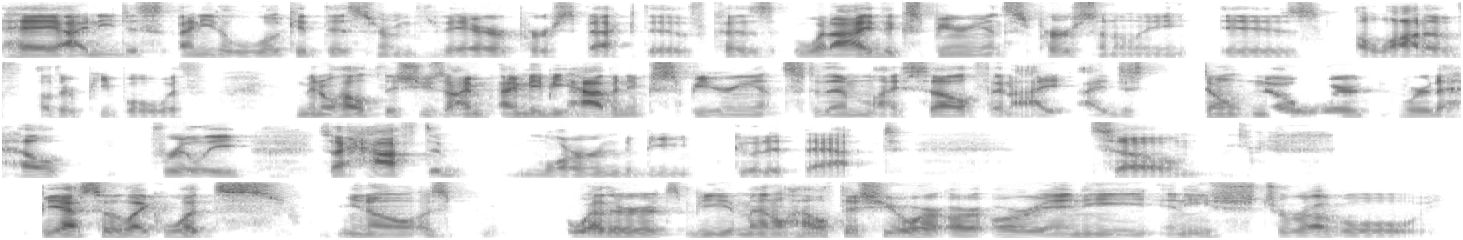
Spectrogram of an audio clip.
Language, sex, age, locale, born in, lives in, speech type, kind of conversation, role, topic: English, male, 18-19, en-US, United States, United States, conversation, podcast, host, How can we be there for friends who are struggling without overstepping or neglecting our own well-being?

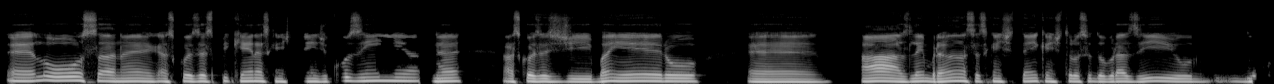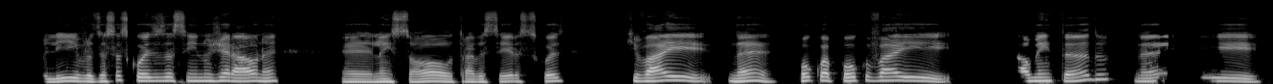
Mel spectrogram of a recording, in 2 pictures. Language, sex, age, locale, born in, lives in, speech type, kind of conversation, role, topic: Portuguese, male, 35-39, pt-BR, Brazil, France, conversation, advice, user, Como posso organizar a mudança sem estresse financeiro?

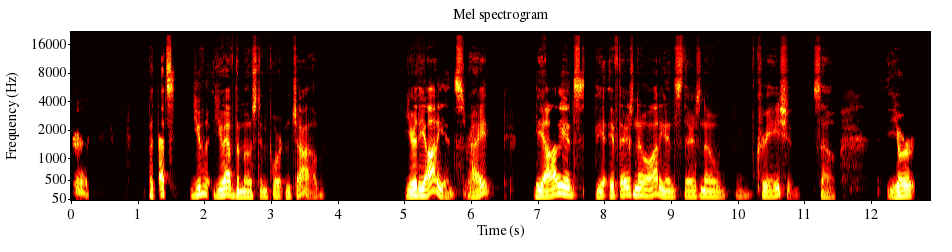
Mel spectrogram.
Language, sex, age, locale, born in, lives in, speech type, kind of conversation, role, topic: English, male, 50-54, en-US, United States, United States, conversation, podcast, guest, What makes a story compelling across different media?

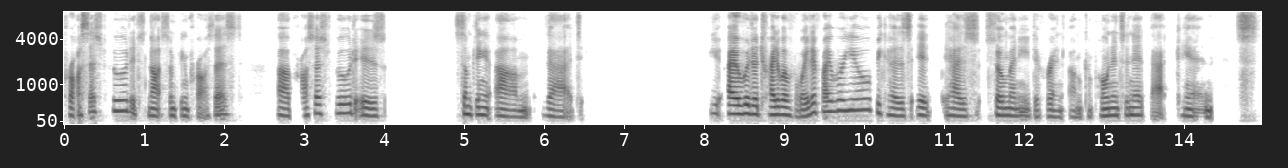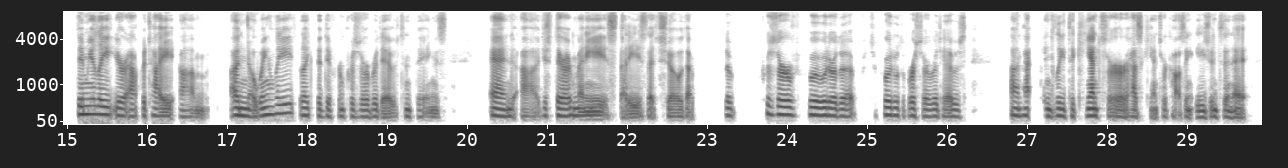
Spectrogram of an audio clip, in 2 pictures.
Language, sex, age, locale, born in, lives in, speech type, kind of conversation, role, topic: English, female, 45-49, en-US, United States, United States, conversation, advice, advisor, How can I find tasty, low-calorie snacks that keep me full during a busy day?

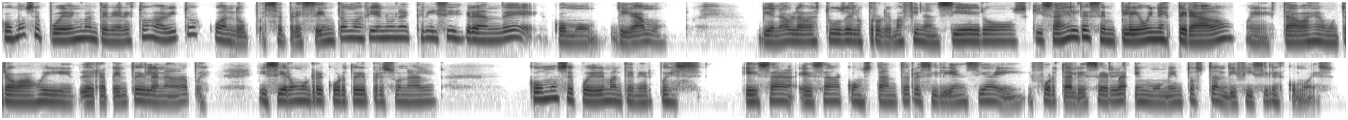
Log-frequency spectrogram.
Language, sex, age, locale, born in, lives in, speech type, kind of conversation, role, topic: Spanish, female, 50-54, es-US, Venezuela, United States, conversation, podcast, host, ¿Qué hábitos diarios ayudan más a fortalecer la resiliencia?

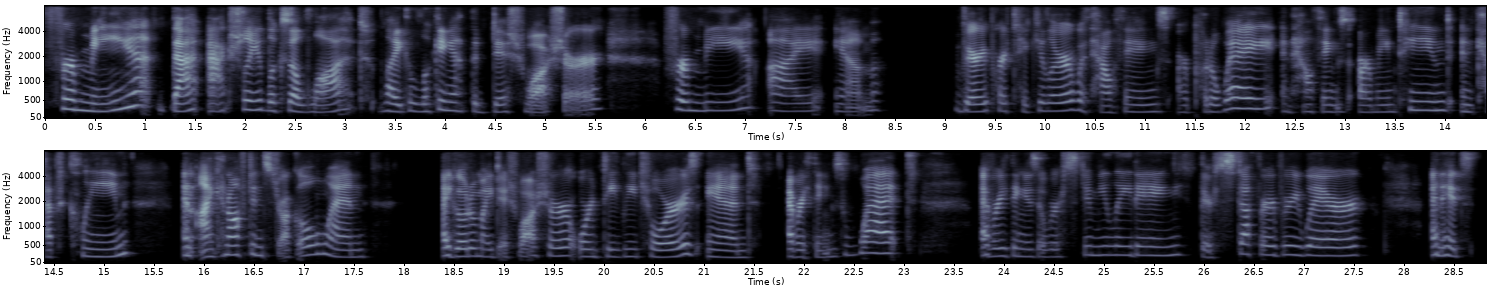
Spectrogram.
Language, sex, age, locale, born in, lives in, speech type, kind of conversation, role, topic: English, female, 25-29, en-US, United States, United States, conversation, unstructured, none, What is your biggest pet peeve about daily habits?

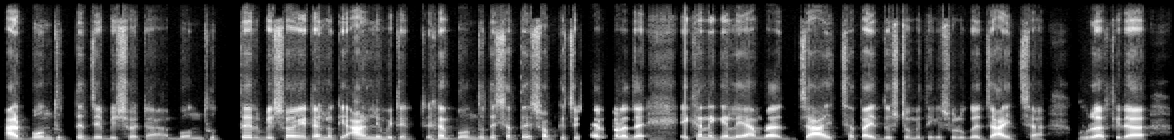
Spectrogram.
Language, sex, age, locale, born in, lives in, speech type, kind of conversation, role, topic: Bengali, male, 25-29, bn-BD, Bangladesh, Bangladesh, conversation, podcast, guest, ট্রেনে বা বাসে ভ্রমণের কোনো স্মরণীয় কাহিনী কি আপনি শেয়ার করতে পারবেন?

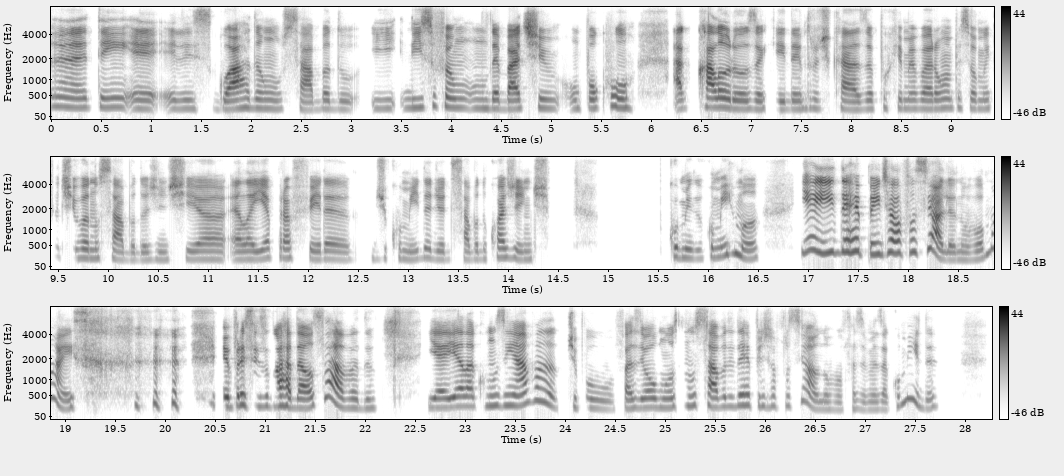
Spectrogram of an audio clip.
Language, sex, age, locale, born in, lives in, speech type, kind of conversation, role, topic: Portuguese, female, 30-34, pt-BR, Brazil, France, conversation, unstructured, none, O que provoca tanta intolerância entre religiões diferentes?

